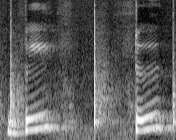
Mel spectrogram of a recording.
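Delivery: विट्ठल drawn out slowly, बिट cut short; विट्ठल as biʈ-ʈʰəl, first part short; slow demo word. Shown as a demonstration. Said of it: "बिट बहुत short में बोला".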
